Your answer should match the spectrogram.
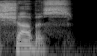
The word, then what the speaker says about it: Shabbos: An example is Shabbos, Sabbath, with the accent on the first syllable.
